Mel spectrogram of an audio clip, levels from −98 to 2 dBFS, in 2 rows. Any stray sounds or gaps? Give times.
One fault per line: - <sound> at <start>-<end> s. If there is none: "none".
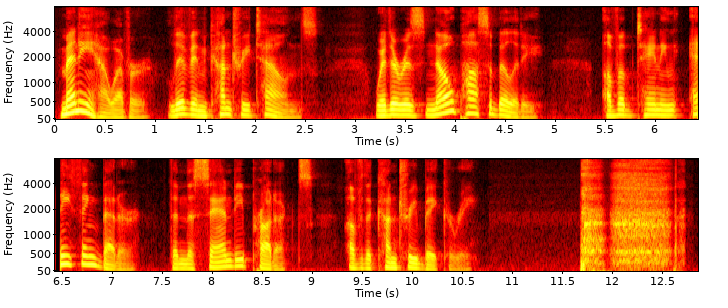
- dropout at 6.4-6.5 s
- breath at 11.7-12.7 s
